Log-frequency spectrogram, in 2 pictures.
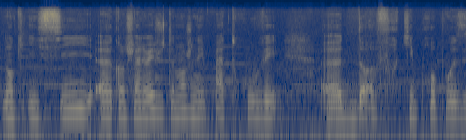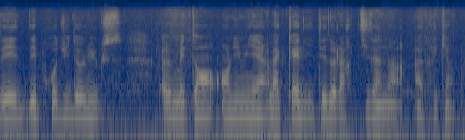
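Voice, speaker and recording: A French woman with a fairly low, mellow voice, speaking as a designer interviewed in her boutique. She explains at length and in earnest, pausing often to search for words. Soft music plays faintly in the background. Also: fairly even intonation. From France. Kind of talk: interview answers. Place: pop-up boutique.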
